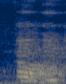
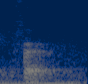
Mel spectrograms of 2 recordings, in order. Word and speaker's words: for: Nobody says for. They say fur.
